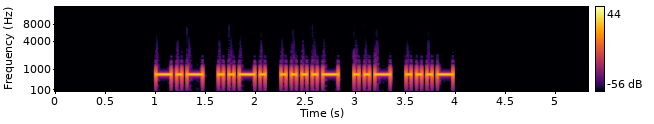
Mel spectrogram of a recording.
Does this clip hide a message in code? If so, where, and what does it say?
Yes: Morse code from 1.0 to 4.0 s, heard as a keyed tone, about 22 wpm, 700 Hz. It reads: KF4UV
